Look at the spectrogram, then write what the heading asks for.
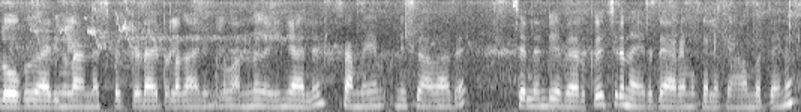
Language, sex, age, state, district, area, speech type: Malayalam, female, 30-45, Kerala, Kottayam, rural, spontaneous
